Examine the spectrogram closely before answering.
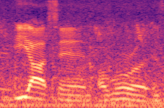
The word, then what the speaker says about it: Eos: Now her first name is like it's spelled like EOS, which is Eos, which is the goddess of dawn, and her last name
